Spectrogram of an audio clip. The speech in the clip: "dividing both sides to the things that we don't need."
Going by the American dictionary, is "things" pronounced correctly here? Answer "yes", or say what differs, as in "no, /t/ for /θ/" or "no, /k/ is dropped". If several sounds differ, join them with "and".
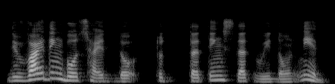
no, /t/ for /θ/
